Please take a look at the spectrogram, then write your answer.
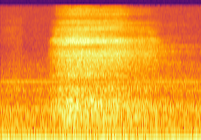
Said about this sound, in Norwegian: Hvis du, tenke, hvis du kjenner på magen, du legger hendene på magen, og når du da puster inn, så skal magen bule ut. Da prøver vi det.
